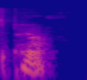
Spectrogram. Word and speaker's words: Pugh: How do you say her last name? Pugh? Florence Pugh? – Pugh. It's Pugh. – Is it? – No, I think it's Pugh.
